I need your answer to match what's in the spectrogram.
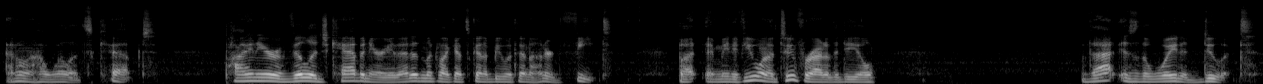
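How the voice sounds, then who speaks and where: A man's voice: mid-range voice, normal speed, long pauses, darkish tone, dry recording. American man thinking aloud, Spanish with American accent. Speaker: live stream host. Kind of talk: casual live stream commentary while reading maps.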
